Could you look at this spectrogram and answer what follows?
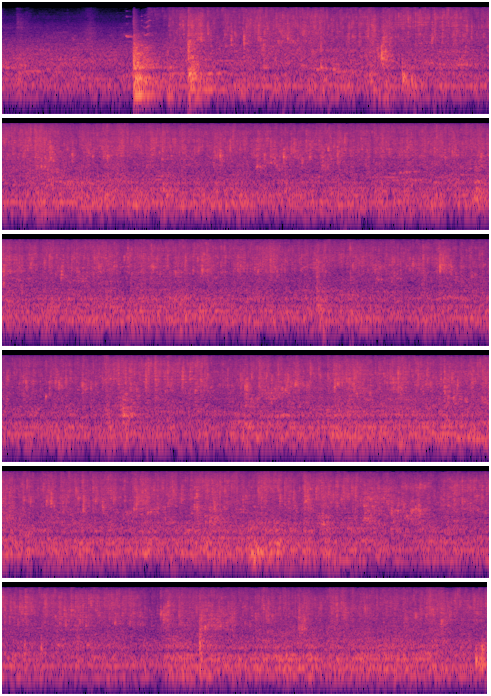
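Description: Tap water running hard into a stainless-steel sink, splashing over a hand rinsing a sea cucumber under the stream. The water comes on suddenly about a second in and then runs steadily.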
